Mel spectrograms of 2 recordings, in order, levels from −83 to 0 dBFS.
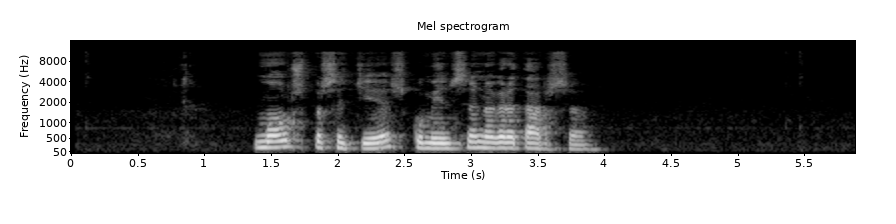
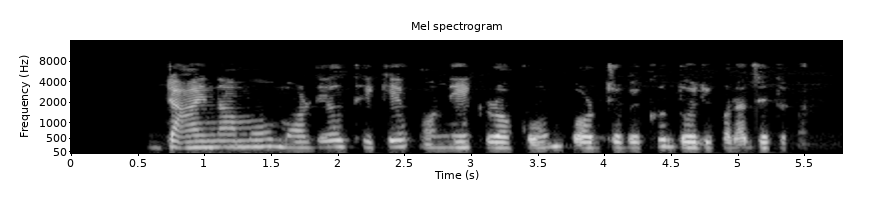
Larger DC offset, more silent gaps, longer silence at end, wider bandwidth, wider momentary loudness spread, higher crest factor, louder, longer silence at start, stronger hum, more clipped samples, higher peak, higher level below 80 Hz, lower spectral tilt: neither; neither; first, 1.95 s vs 0.45 s; first, 11.5 kHz vs 7.8 kHz; first, 14 LU vs 7 LU; about the same, 16 dB vs 20 dB; first, -17 LUFS vs -22 LUFS; first, 1.4 s vs 0.6 s; neither; neither; about the same, -4 dBFS vs -2 dBFS; second, -64 dBFS vs -56 dBFS; first, -7 dB/octave vs -5.5 dB/octave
